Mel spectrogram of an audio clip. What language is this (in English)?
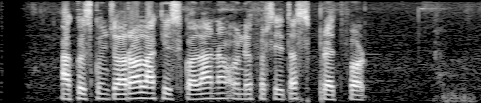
Javanese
